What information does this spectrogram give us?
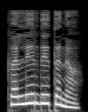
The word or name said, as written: ಕಲ್ಲೆರ್ದೆತನ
